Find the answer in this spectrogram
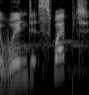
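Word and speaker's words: Vindsvept: Our music is by Wind Swept. It is spelled Vind Svept.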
